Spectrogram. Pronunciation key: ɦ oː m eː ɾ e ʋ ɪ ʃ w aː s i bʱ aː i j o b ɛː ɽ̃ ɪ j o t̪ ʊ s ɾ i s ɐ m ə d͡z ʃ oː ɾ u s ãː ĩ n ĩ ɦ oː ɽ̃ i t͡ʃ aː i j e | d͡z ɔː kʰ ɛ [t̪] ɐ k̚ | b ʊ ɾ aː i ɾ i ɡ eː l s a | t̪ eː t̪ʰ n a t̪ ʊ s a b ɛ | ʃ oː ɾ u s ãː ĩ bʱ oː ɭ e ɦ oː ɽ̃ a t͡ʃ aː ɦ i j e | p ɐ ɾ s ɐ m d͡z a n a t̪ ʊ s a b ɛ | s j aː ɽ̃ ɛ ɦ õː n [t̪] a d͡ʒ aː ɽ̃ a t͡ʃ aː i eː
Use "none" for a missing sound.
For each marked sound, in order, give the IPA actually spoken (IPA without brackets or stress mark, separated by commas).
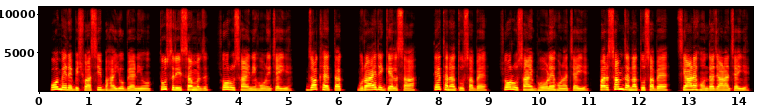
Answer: t̪, d̪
